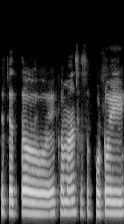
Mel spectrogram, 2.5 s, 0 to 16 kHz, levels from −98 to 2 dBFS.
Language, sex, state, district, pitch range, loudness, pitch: Marathi, female, Maharashtra, Aurangabad, 180-185 Hz, -20 LUFS, 185 Hz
